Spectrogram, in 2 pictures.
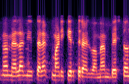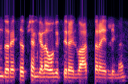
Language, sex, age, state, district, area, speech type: Kannada, male, 18-30, Karnataka, Bangalore Urban, urban, conversation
